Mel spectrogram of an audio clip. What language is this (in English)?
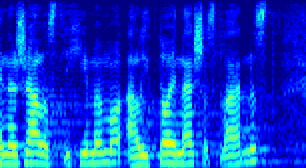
Croatian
